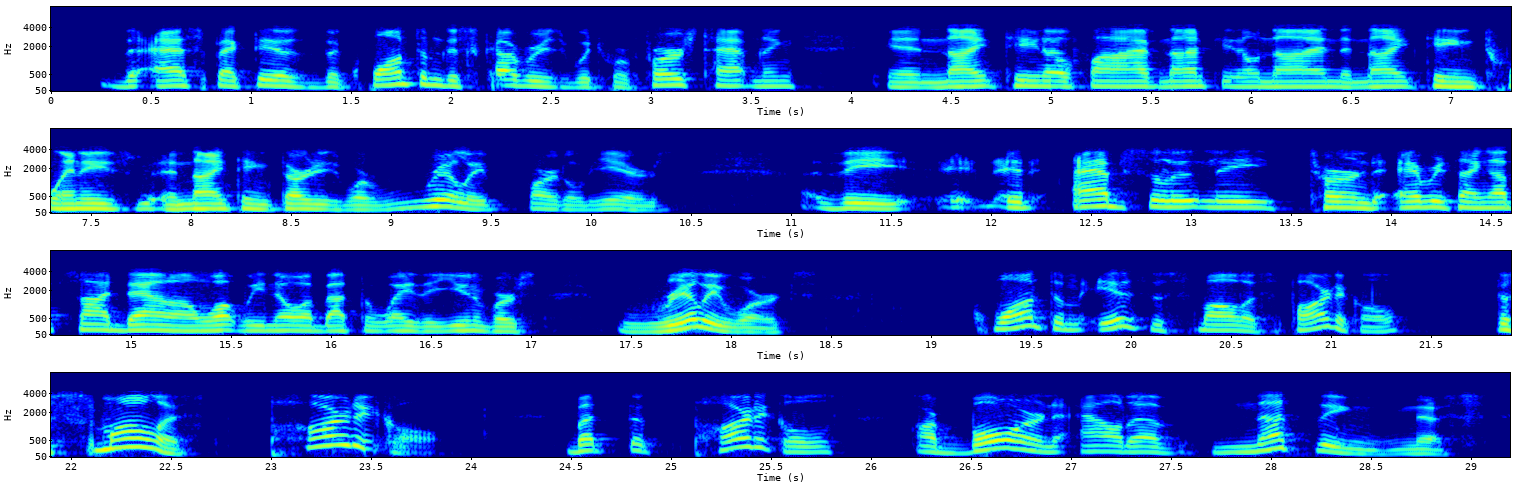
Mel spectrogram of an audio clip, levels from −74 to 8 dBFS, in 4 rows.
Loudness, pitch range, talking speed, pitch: -30 LUFS, 130-160 Hz, 115 wpm, 140 Hz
